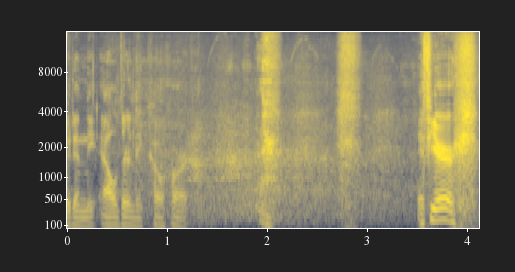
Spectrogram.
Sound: laughter

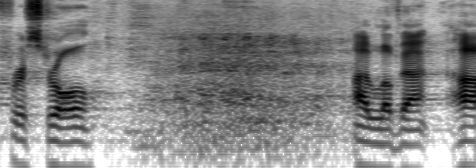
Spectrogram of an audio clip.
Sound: attendees laughing

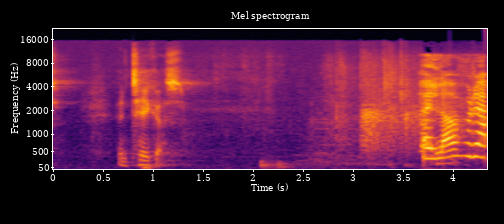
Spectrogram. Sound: clapping

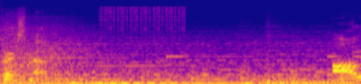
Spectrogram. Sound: camera whirring

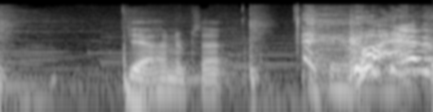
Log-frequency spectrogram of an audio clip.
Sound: laughs

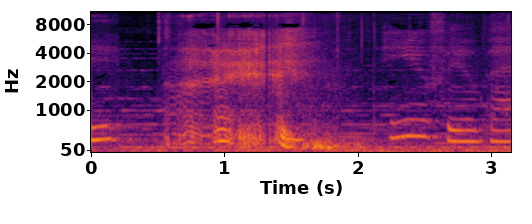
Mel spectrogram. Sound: makes hug noise

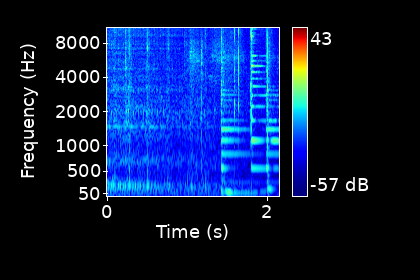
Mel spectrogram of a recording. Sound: bike Engine starts

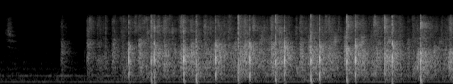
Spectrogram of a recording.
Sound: applause

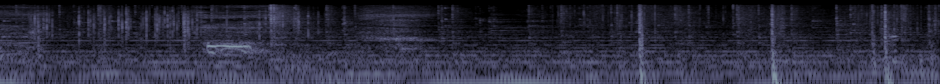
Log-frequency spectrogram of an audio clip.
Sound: choking; punching sounds

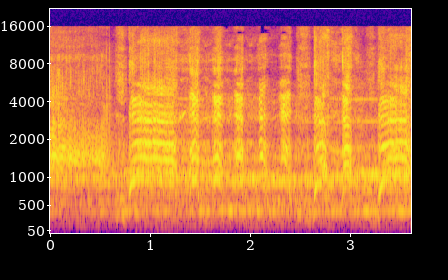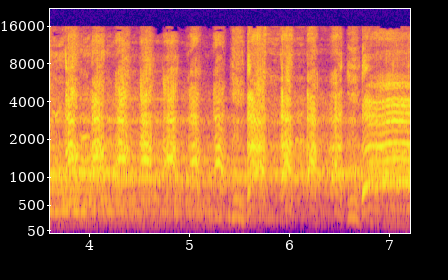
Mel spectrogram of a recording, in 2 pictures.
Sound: evil Laughter

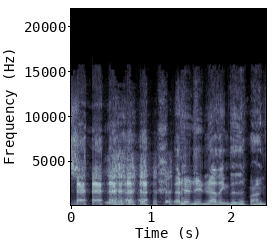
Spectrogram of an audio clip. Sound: laughter

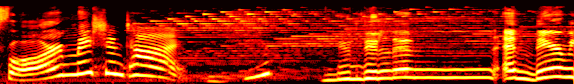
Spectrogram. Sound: magical sounds

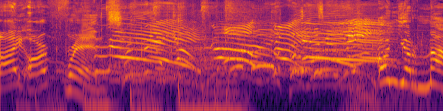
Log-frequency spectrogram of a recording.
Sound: cheering

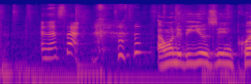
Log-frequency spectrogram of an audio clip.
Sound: laughing

